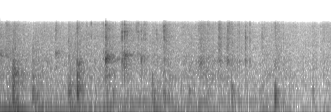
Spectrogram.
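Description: A three-month-old English Setter puppy's claws clicking on a wooden floor as she walks about: light, irregular ticks.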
